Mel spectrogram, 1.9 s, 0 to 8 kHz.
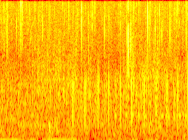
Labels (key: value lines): label: biophony, rattle
recorder: SoundTrap 500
